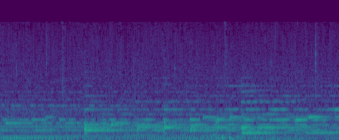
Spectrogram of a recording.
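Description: Steady rain falls in a continuous, even patter, with soft sustained musical tones drifting underneath; no one speaks.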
